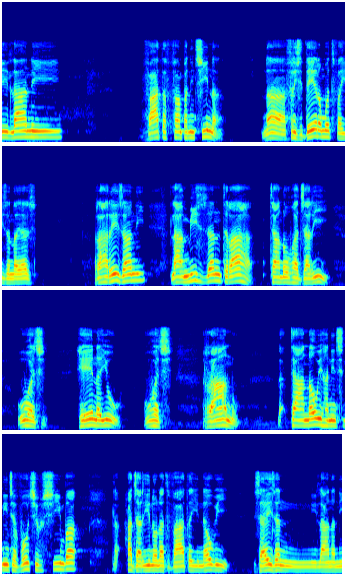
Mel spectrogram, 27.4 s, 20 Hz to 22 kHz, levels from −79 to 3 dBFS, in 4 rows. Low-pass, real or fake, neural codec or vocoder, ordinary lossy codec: 7.2 kHz; real; none; Opus, 64 kbps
